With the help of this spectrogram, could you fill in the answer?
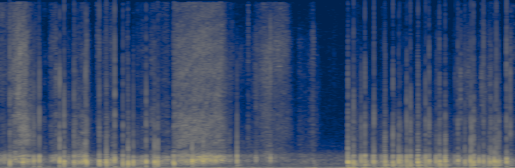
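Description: Long nails tap quickly on a closed, cloth-bound hardcover book with a cherry blossom label on its cover, resting on a table. Rapid, dull mid-pitched clicks run in dense bursts, easing into a softer, brushing scratch in the middle before the fast tapping returns.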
